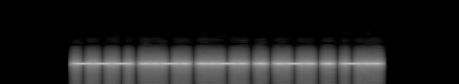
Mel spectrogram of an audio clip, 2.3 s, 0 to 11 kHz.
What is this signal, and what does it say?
Morse code, heard as a keyed tone, about 50 wpm, 700 Hz. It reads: OFFERED
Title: ED Suffix - Top 100 Words with Base Words 50wpm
